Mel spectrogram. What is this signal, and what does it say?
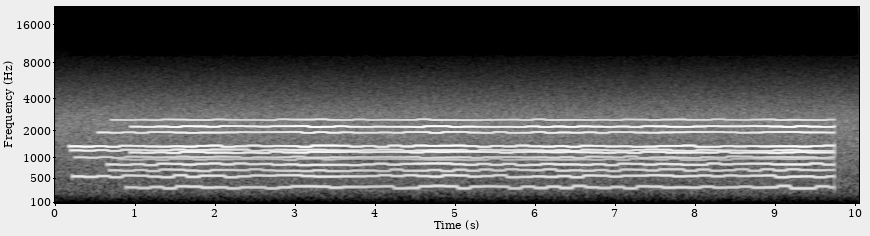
FT8 (several signals at once), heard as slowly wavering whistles, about 6.25 baud, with radio static.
